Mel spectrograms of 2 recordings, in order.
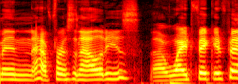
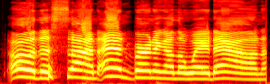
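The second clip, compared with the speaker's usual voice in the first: loud, higher-pitched reaction; excited outburst; 5 semitones higher, 9 dB louder than usual. Real, not acted. Viewer reacting as someone burns falling in the sun, excited outburst. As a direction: blurt it out loudly at the shock.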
